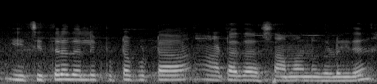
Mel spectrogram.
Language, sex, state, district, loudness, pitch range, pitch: Kannada, female, Karnataka, Mysore, -24 LUFS, 195-220 Hz, 210 Hz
